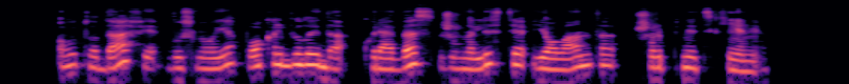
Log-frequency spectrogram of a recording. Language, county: Lithuanian, Vilnius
